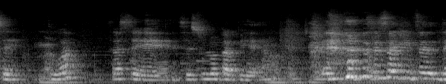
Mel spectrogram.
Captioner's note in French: rires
